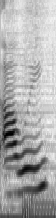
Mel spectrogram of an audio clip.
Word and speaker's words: Ali: My name's Allie, that's A-L-I, like Muhammad Ali, except it's pronounced Ali.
